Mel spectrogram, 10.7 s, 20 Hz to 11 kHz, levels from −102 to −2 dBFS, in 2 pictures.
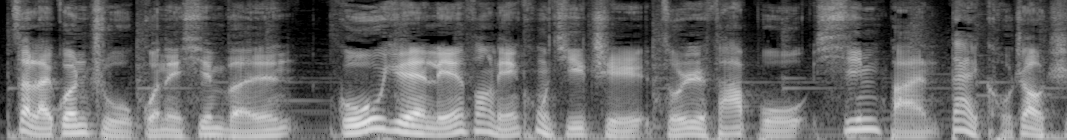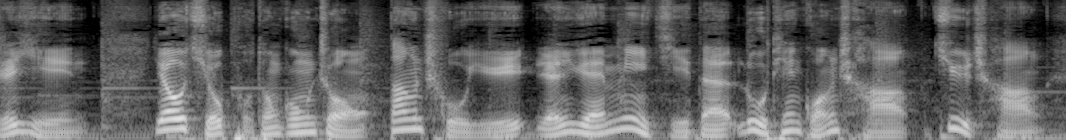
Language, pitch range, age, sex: Chinese, 85-145 Hz, 30-49, male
